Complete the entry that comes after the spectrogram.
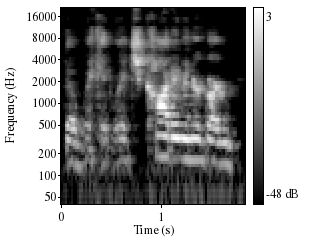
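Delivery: plain reading voice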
